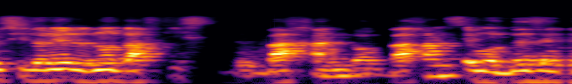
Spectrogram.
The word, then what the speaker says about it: Barhan: Et en français, le RH se lit R. Et du coup, c'est juste donc un changement d'orthographe, mais pas de prononciation. Donc, c'est toujours Bahan.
